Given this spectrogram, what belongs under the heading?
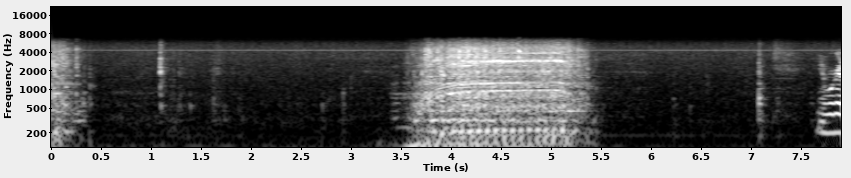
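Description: A sewing machine zigzag-stitching a Christmas stocking seam gives a single buzzing run of about two seconds, close and loud, set between quieter stretches with occasional ticks and handling clicks.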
